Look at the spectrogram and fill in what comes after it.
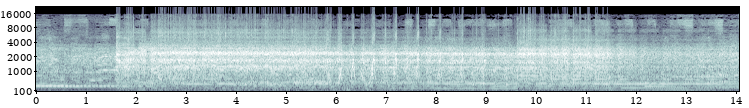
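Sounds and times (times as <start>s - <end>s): distorted electric guitar rock: 0.0s - 14.0s.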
